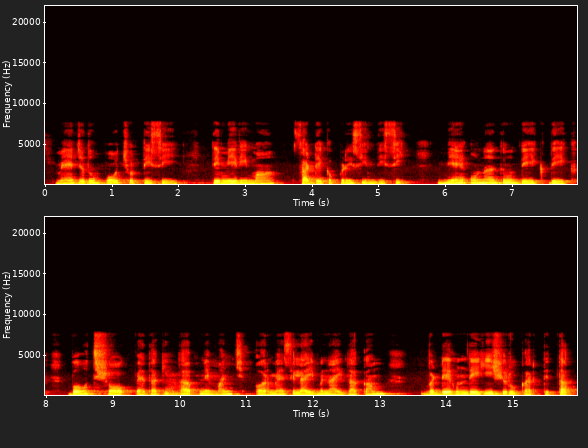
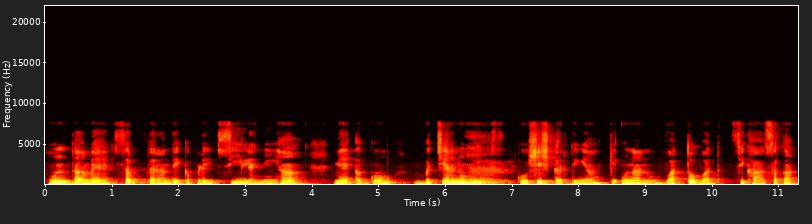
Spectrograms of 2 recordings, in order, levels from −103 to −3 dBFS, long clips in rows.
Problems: none marked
